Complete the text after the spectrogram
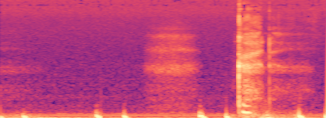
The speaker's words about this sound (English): Press your ear to the center of my chest. Here. Just above my cleavage. Can you make out a heartbeat?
